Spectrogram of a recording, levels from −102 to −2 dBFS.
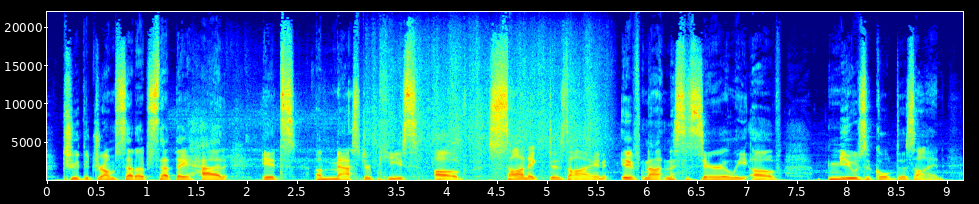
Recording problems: household noises; noticeable; throughout; 20 dB below the speech

